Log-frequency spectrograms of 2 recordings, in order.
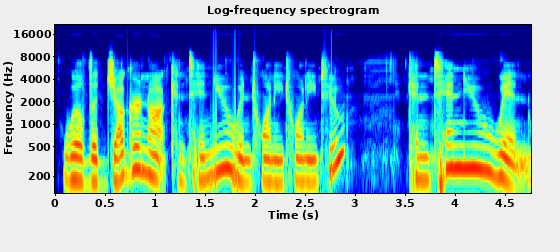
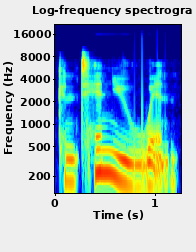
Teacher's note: when you say continue your lip should go forward for an oo and then come back for the n and it'll make an invisible w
